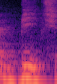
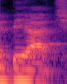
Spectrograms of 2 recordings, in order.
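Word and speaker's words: beach: É muito comum que quando tá escrito e a junto, na verdade você pronunci. Então é bit mesmo, não é beat, é bit.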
